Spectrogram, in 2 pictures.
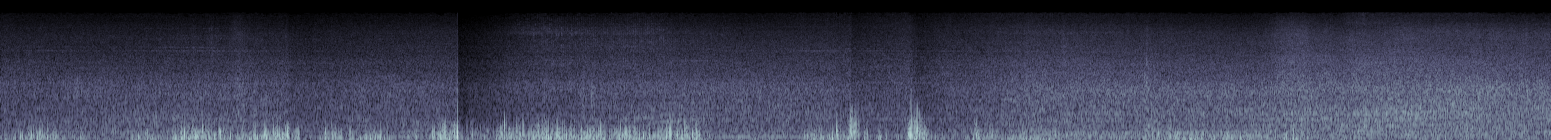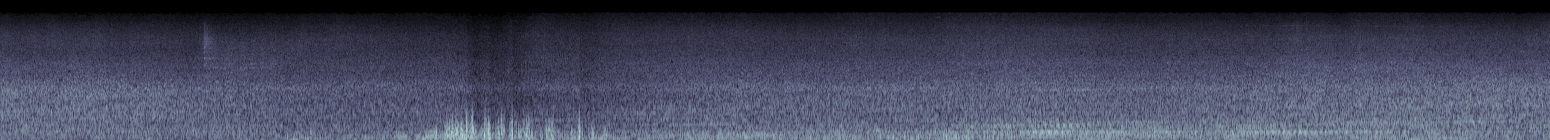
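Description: City street traffic running by steadily. Wind buffets the microphone in gusts through the first ten seconds and again about twenty seconds in.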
